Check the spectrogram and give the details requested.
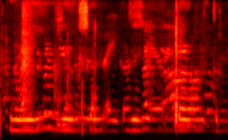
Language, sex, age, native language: Icelandic, male, 9, Icelandic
